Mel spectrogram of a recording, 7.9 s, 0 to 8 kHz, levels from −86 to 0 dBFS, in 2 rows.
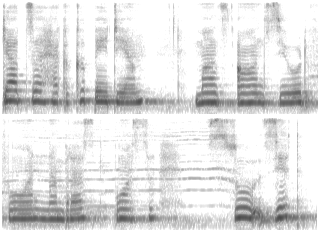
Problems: background sounds at intervals, background conversations at intervals, low volume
